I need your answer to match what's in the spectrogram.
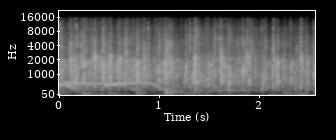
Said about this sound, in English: So can everybody give Alex a round of applause, getting ready for a song?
